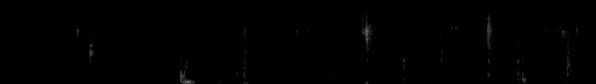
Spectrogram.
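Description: Faint chewing and wet mouth clicks of a person eating Mi Goreng instant noodles, with a few light chopstick taps on a bowl; scattered short clicks at irregular intervals, the loudest a little past halfway.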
